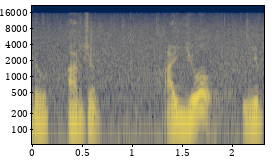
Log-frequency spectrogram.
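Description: Speech only: a Telugu narrator speaks three short phrases with brief pauses between them, over a steady background hiss.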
